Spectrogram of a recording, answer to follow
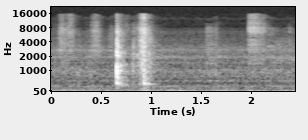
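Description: Damp sphagnum moss and a plastic tub rustling briefly twice as a clump of seedlings is lifted out by hand.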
